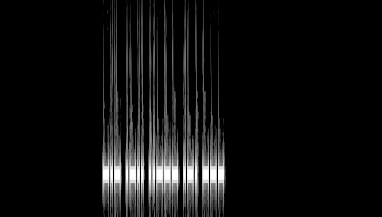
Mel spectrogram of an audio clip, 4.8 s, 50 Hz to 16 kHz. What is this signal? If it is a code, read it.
Morse code, heard as a keyed tone, about 51 wpm, 700 Hz. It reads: KL2RO
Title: USA Call Signs - 5 Characters - Repeated 3x - 50wpm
